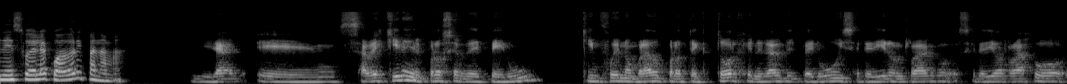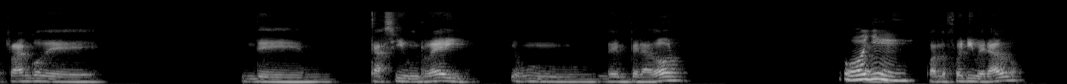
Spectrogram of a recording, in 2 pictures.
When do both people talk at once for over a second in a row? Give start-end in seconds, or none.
none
